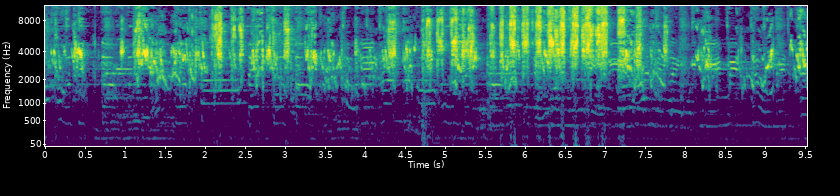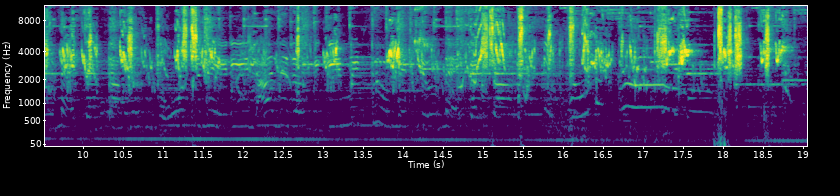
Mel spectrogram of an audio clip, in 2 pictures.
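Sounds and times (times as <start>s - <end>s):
budgerigar chirping and warbling: 0.0s - 19.0s.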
